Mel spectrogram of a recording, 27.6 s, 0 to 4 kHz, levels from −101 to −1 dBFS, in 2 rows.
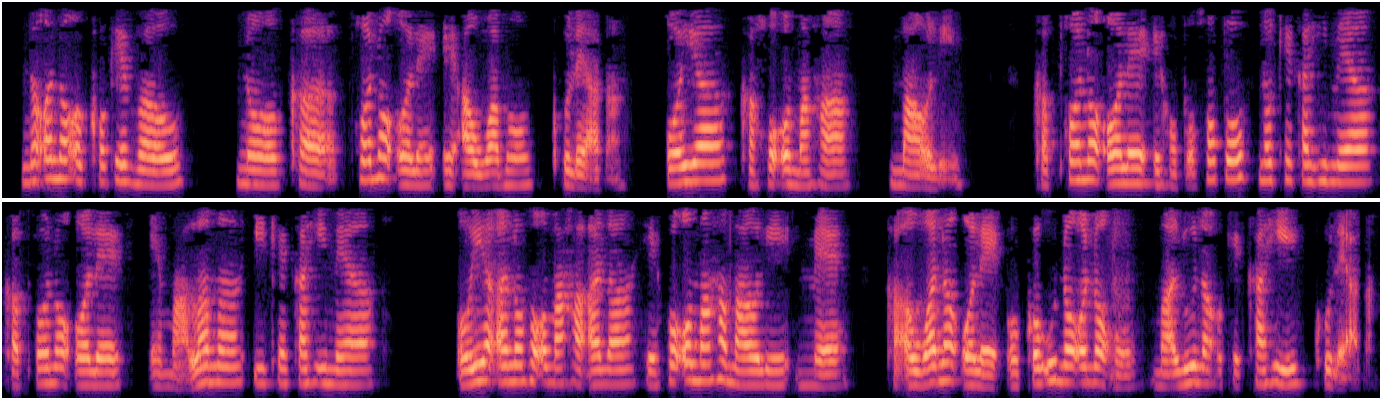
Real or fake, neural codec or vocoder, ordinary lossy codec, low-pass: real; none; MP3, 24 kbps; 3.6 kHz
